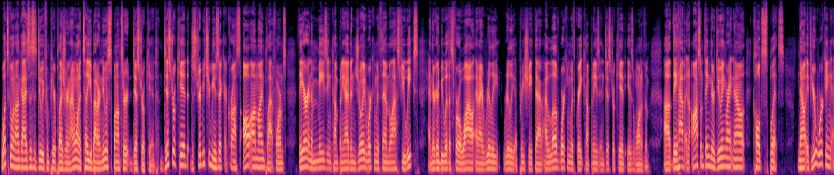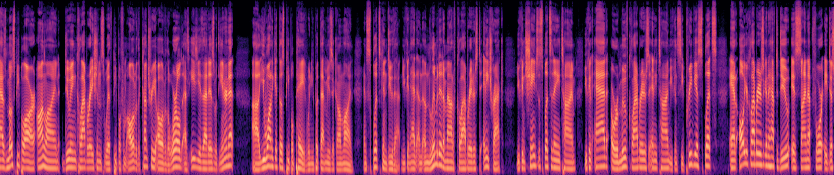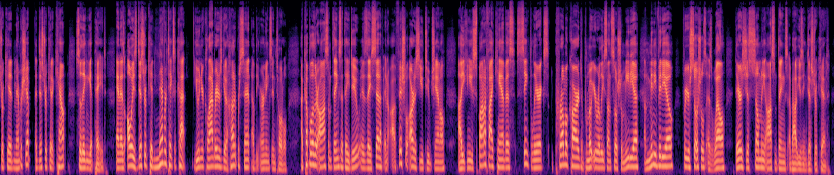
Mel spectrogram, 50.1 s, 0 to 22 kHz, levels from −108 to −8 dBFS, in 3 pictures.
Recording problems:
wrong speed and pitch; too fast and too high; 1.5 times normal speed

